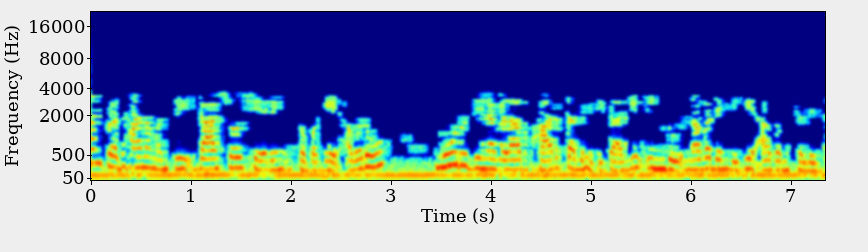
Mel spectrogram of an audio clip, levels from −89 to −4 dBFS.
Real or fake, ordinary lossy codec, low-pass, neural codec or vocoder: fake; none; 3.6 kHz; vocoder, 44.1 kHz, 128 mel bands every 512 samples, BigVGAN v2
